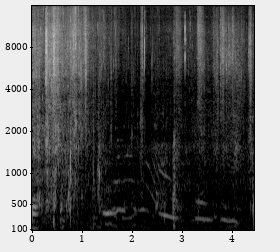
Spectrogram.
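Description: Water splashing briefly as someone wades out of shallow river water near the start, followed by a person talking.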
